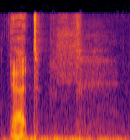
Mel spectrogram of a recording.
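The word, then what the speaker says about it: את: He calls it the Et Watch, because that's how you pronounce the Aleph Tav is Et.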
